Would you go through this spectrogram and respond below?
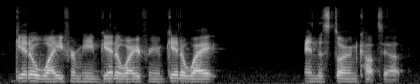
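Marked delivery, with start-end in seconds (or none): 0.1-2.1 sobbing, crying, begging, pleading tone. Game master voicing Yuki through the stone into a player's ear, Yuki crying. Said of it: "You hear Yuki crying into your ear".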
